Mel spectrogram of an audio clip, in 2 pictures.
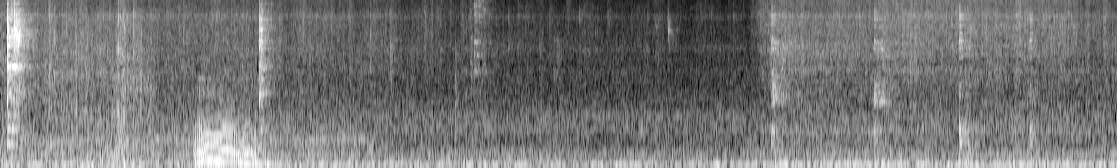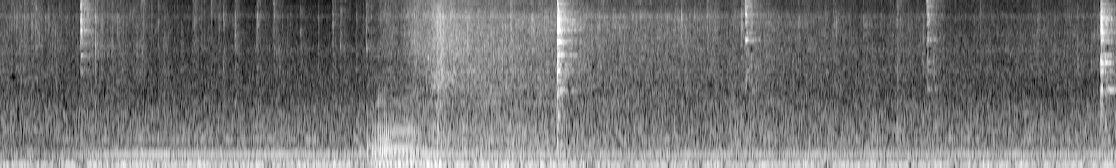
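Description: Egg-dipped bread slices frying in butter in a pan, sizzling steadily, with the sharp clink of a metal fork against a ceramic bowl every few seconds.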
